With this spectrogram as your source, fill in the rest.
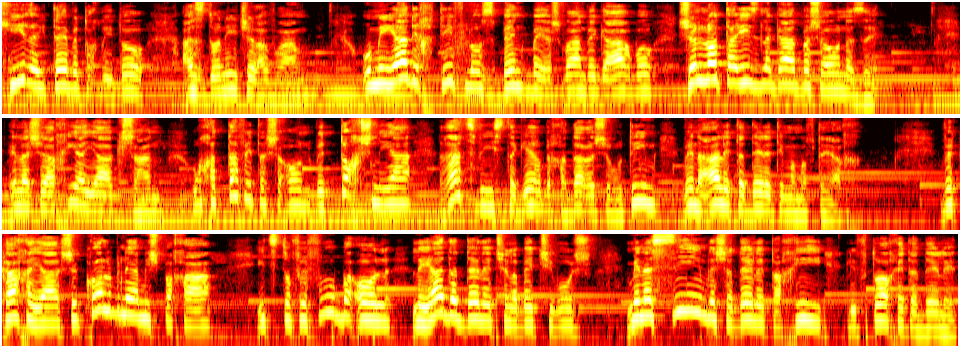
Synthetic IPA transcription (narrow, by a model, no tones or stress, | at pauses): kiʁejtevetoχnito̞ | azdo̞nitʃelavʁaamumijadiχtiflo̞sbenkbejaʃvanveɡaaʁbo̞ | ʃelo̞taizlaɡaːt̚baʃao̞nhaze̞ | ʔelaʃeaχihajakʃan | uχatafetaʃaʔo̞nveto̞χʃnia | ʁat͡svejist̪aɡe̞ʁbe̞χadaʁhaʃeʁutim | venaʔale̞thade̞le̞timhamafte̞a̰χ | ve̞kaχhajaʃe̞kʰo̞lbnejhamiʃpaχa | hit͡stofefubaʔo̞lːejadade̞le̞tʃe̞labe̞jtʃimuʃ | me̞nasimle̞ʃade̞letaχi | lifto̞aχe̞tade̞le̞t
